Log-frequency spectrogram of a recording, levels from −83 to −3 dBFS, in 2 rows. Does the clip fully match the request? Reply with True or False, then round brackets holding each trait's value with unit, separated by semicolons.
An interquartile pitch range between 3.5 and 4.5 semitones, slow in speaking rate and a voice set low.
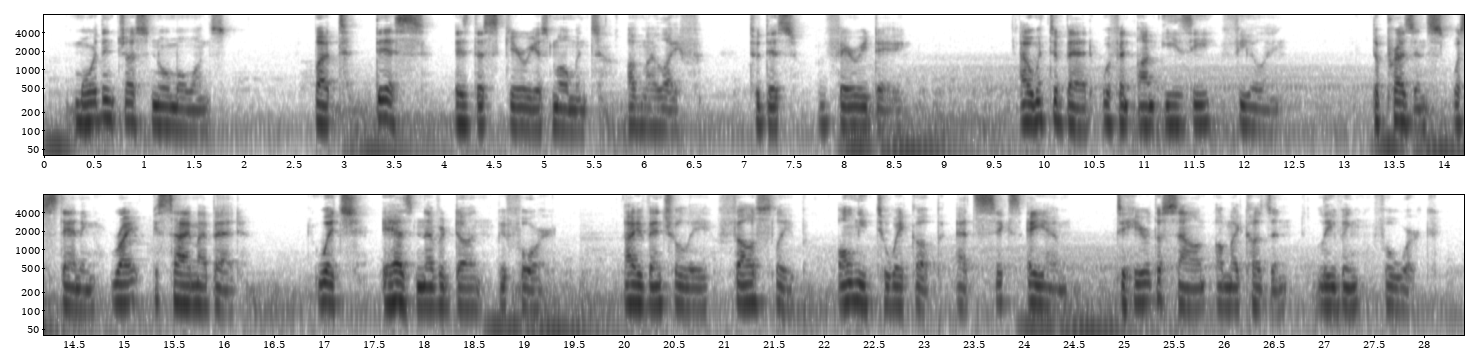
False (2.4 semitones; 130 wpm; 125 Hz)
